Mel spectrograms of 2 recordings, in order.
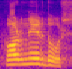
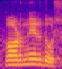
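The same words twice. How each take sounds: The two takes are said the same way.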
